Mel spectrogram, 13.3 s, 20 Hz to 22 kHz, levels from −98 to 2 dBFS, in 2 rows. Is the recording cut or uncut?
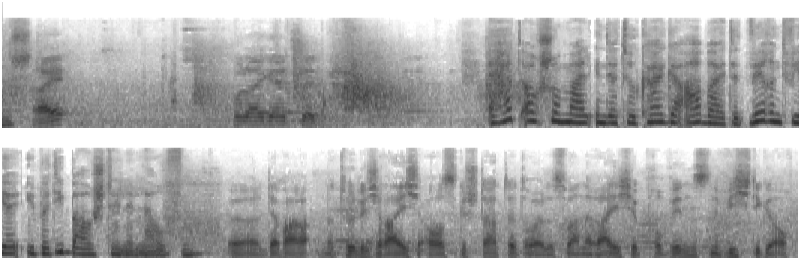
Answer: cut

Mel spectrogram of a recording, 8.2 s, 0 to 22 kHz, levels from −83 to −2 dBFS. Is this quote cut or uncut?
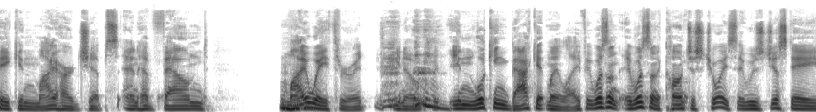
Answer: uncut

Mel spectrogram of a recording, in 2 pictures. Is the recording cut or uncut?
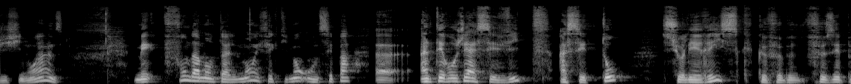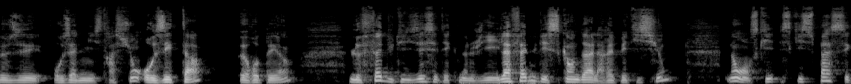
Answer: cut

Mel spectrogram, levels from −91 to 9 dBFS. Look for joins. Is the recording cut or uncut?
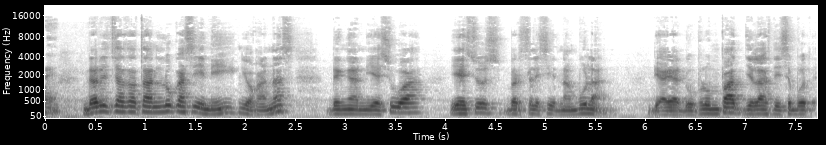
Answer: cut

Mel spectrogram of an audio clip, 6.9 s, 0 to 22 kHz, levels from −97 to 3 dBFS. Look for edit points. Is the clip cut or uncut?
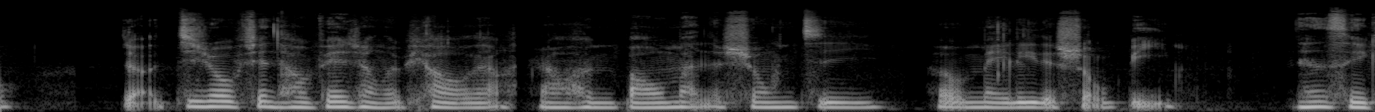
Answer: cut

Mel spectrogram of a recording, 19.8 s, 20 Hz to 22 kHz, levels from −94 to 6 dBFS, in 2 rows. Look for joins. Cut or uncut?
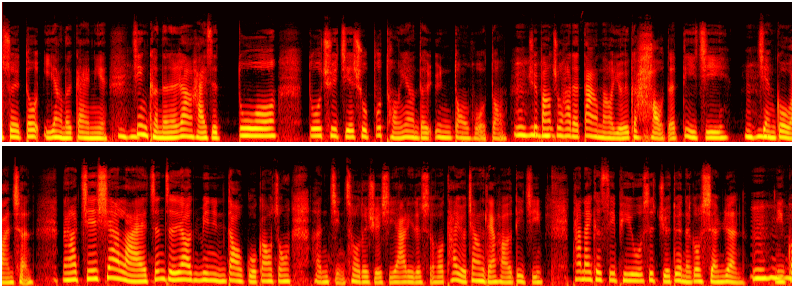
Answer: uncut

